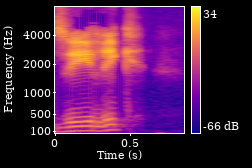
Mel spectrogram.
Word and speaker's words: selig: It's written selig, but if you sing it in German, you pronounce selig sind die da Leid tragen, denn sie sollen getröstet werden.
